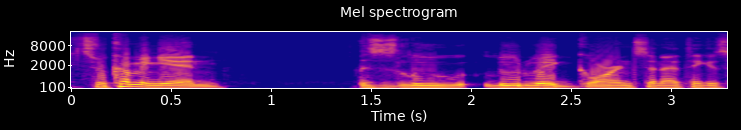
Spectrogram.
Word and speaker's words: Ludwig Göransson: But like, so coming in, this is Ludwig Göransson, I think is how you pronounce it.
